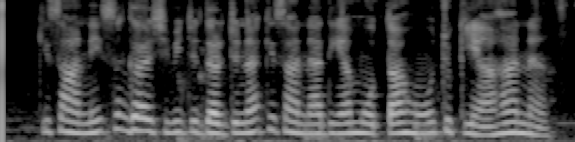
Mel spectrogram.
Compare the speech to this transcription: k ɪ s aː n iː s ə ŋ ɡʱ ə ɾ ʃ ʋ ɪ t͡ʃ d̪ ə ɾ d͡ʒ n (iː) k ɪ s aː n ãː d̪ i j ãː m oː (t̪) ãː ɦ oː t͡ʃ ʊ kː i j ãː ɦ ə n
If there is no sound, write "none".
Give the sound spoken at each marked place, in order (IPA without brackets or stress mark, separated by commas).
aː, t̪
